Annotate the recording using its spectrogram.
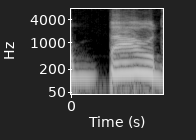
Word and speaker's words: bao: National Bow Day, I think that's how it's pronounced, B-A-O, like Bill Bow, honors the popular Chinese steamed bun filled with meats or vegetables.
